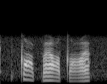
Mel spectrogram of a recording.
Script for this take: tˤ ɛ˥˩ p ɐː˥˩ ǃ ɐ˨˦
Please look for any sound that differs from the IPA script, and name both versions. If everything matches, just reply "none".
ǃ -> tˤ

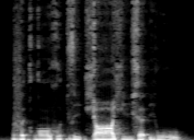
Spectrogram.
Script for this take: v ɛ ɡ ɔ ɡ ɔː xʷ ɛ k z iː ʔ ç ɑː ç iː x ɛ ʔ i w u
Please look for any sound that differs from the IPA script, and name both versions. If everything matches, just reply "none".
none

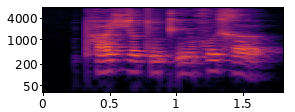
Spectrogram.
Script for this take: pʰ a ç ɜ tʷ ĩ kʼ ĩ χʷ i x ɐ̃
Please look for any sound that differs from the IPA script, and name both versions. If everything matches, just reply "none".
ɐ̃ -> ɐ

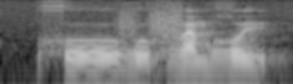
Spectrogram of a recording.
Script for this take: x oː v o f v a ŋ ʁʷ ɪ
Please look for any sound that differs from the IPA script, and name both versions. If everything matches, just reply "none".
ŋ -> m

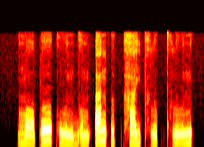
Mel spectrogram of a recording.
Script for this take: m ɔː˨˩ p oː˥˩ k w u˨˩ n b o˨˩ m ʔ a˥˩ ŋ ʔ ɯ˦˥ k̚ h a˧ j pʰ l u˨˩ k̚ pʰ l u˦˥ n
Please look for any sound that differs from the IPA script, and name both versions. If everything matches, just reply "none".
none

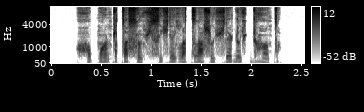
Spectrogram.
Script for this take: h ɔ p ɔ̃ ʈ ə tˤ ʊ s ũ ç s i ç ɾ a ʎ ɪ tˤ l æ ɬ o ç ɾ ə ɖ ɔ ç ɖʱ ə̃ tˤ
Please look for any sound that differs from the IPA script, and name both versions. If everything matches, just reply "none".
æ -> a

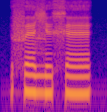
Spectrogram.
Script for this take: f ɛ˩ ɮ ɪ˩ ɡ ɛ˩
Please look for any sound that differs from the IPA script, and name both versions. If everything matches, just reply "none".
ɡ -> x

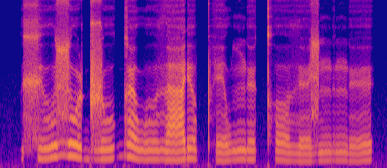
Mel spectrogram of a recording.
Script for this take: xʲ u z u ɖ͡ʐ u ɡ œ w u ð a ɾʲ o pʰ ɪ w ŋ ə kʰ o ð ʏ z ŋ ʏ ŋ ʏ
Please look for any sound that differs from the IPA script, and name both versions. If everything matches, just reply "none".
ə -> ʏ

